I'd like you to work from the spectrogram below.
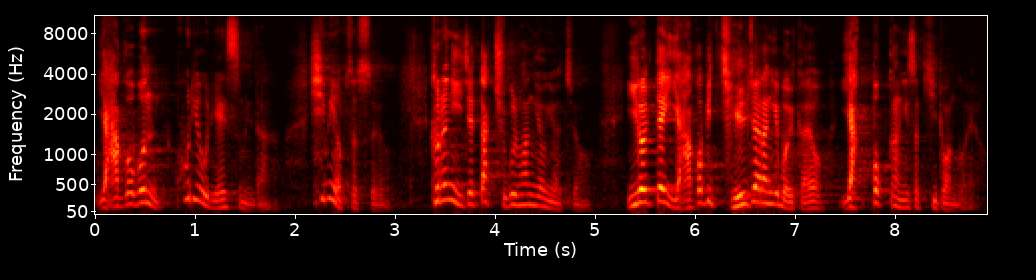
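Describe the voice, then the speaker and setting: Asking his congregation questions and then answering them himself, a male pastor preaches in a church sanctuary. His slightly high voice is gravelly, pushed and bright, a bit rough, with long church hall reverb around it.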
